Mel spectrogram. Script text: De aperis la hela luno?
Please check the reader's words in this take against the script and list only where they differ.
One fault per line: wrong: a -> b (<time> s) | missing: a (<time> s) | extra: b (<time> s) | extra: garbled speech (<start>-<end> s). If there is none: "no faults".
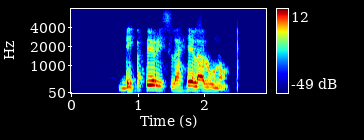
no faults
